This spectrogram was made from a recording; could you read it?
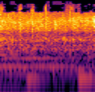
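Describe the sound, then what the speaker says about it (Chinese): Pan-fried squab sizzles loudly in a clay pot with scallion, ginger and garlic, a dense, continuous frying hiss up close with no talking. "葱姜蒜爆香以后，我们就可以下入煎好的乳鸽。"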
